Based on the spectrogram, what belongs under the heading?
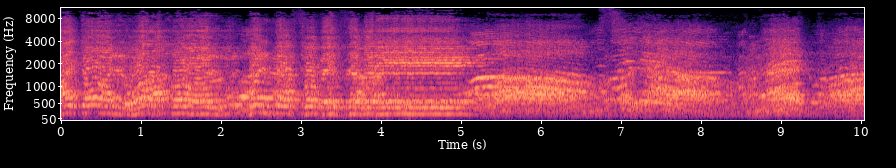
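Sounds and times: crowd of men calling out: 5.0 - 10.0.

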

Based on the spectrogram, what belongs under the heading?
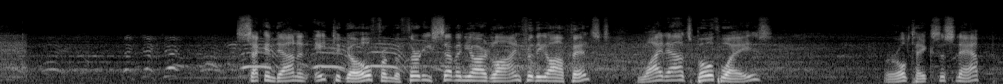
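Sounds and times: raised shouts: 2.0 - 6.9.

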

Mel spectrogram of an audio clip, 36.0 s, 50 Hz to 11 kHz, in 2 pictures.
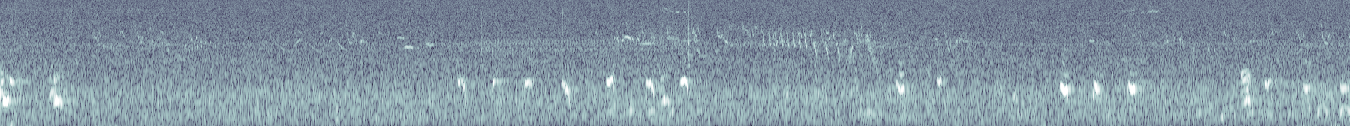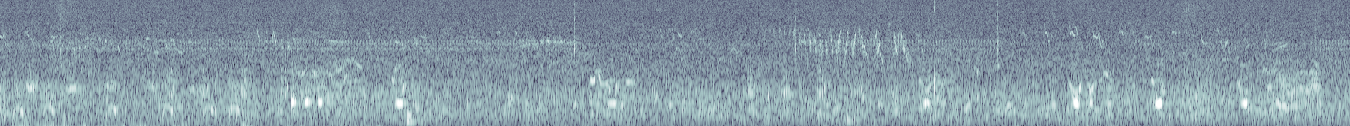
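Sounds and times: hounds yelping: 0.0 - 0.9, 16.6 - 19.6, 20.2 - 23.5, 25.9 - 26.5, 32.2 - 32.8, 33.4 - 33.6, 34.5 - 35.6.

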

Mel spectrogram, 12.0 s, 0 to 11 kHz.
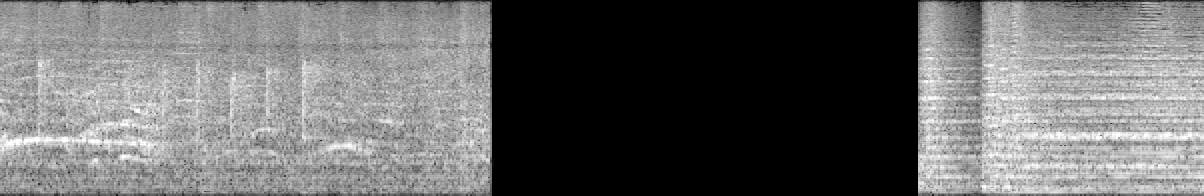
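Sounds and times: music: 9.2 - 12.0.

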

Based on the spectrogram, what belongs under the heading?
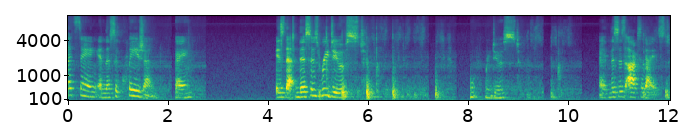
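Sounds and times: pen scratching on paper: 5.3 - 7.8, 8.8 - 10.2, 11.3 - 12.0.

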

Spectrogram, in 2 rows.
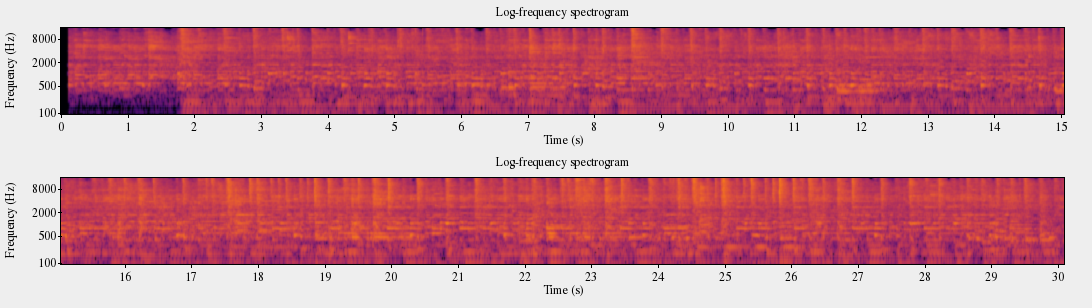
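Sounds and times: acoustic guitar: 0.1 - 30.0
banjo picking: 0.1 - 30.0
mandolin: 0.1 - 30.0
upright bass notes: 1.8 - 30.0.

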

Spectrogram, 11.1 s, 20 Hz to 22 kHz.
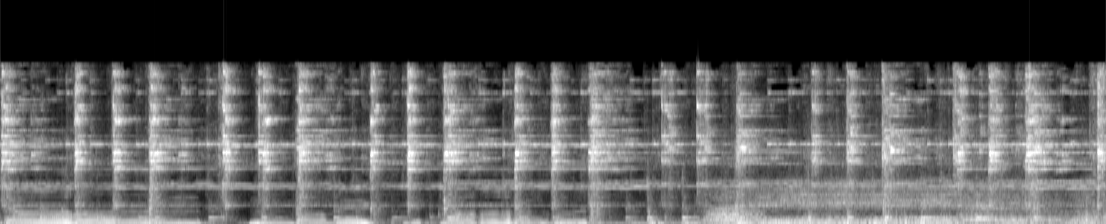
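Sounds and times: small hand cymbals ringing: 0.0 - 11.0
group of voices chanting: 7.0 - 11.0.

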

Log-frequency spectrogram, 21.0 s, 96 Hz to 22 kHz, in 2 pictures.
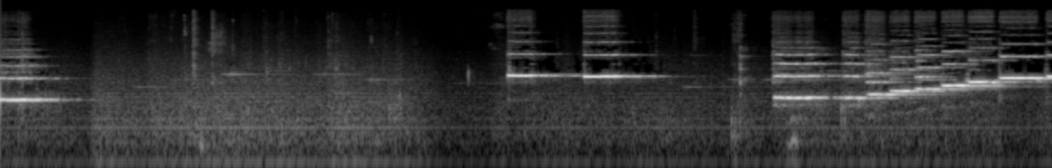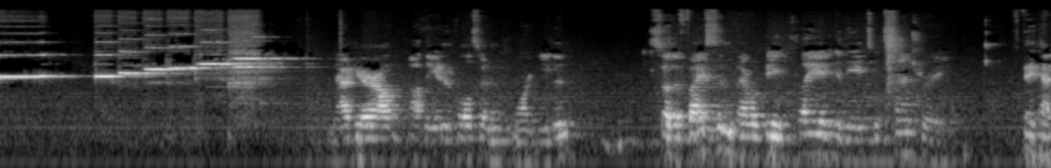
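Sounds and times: fife playing high notes: 7.7 - 13.9
man speaking: 13.8 - 16.3, 17.0 - 20.1, 20.8 - 21.0.

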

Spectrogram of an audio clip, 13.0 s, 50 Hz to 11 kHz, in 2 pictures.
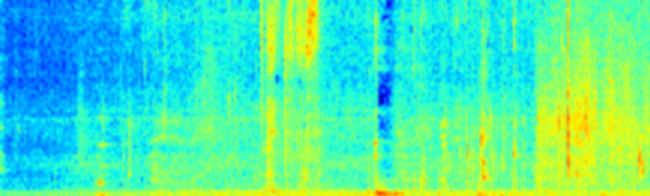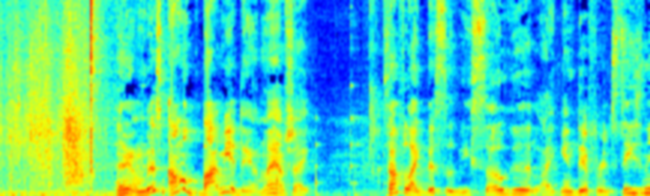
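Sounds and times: chewing and wet mouth sounds: 0.0 - 3.3, 4.0 - 6.7
faint steady hum: 0.0 - 13.0
person humming mm: 2.6 - 4.4.

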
